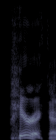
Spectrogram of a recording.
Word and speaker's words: Pyrrhic: Pyrrhic, I believe, is how you say it. Let me... – Yeah, P-Y-R-R.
